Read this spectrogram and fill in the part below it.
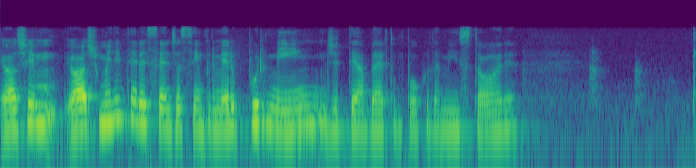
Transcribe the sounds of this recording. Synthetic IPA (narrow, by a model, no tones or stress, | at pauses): ewaʃejḛwaʃʊmũj̃t̪ʊĩt̪eɾesɐ̃nt͡ʃɪasĩpɾimejɾʊpoɾmĩd͡ʒɪt̪eɾabɛɾt̪ʊũpowkʊd̪ɐmĩɲɐist̪ɔɾiɐ | k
